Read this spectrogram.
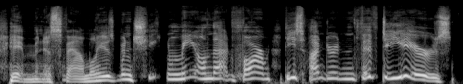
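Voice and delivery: high, rough squire grumbling; coarse old baronet. Acted. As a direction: grumble like a stingy old lord. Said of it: "said Sir Pitt".

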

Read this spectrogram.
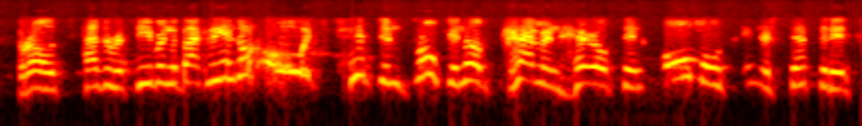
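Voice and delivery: excited. Real, not acted. Play-by-play call of a tipped pass.

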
